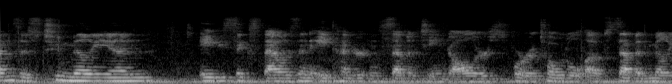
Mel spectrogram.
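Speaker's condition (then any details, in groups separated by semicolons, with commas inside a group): No condition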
